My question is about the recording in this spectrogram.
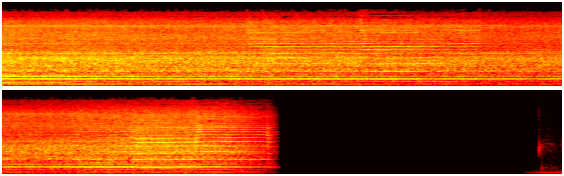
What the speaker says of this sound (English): I'm going to use a jig fixture along with a hand router that's fitted with a straight bit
